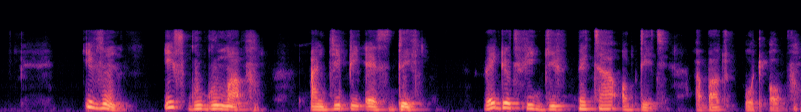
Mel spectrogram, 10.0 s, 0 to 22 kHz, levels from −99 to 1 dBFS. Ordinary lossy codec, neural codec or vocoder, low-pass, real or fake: Opus, 64 kbps; codec, 16 kHz, 4 kbps, FreqCodec, smaller model; 7.2 kHz; fake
